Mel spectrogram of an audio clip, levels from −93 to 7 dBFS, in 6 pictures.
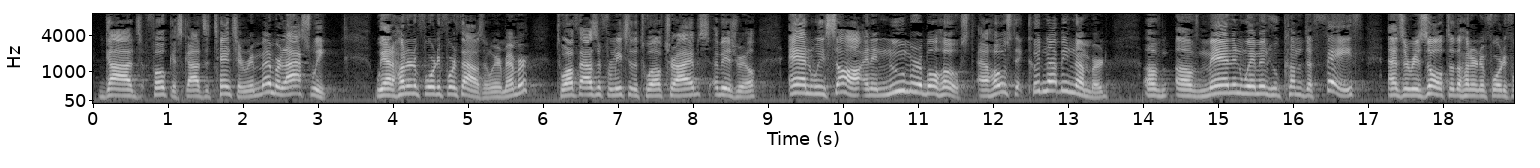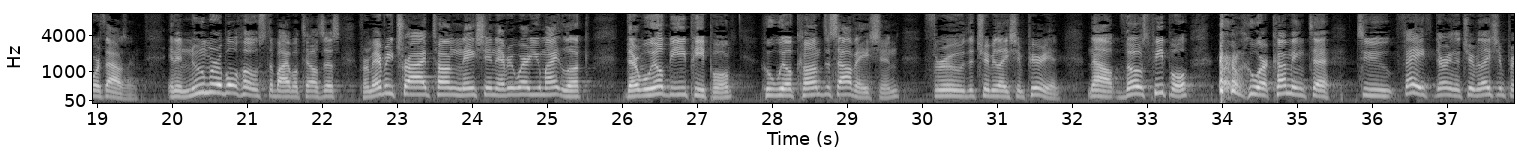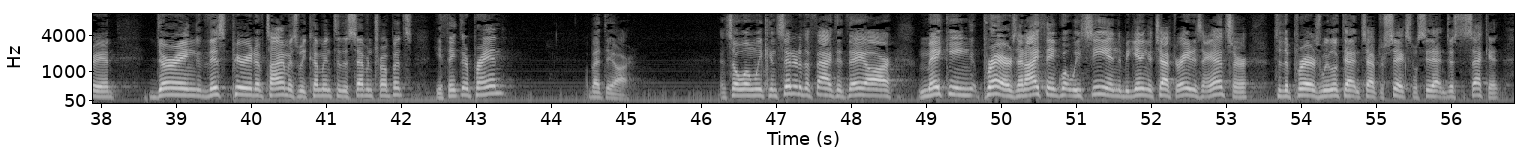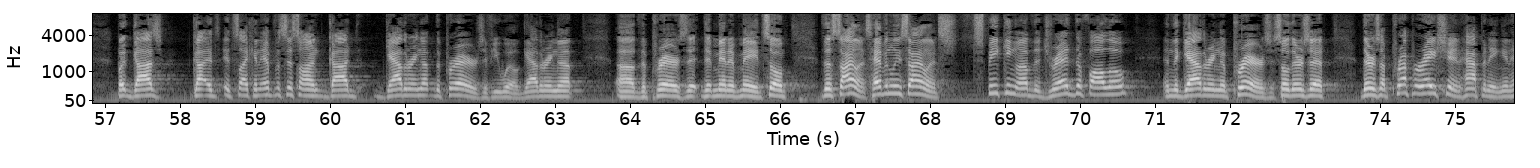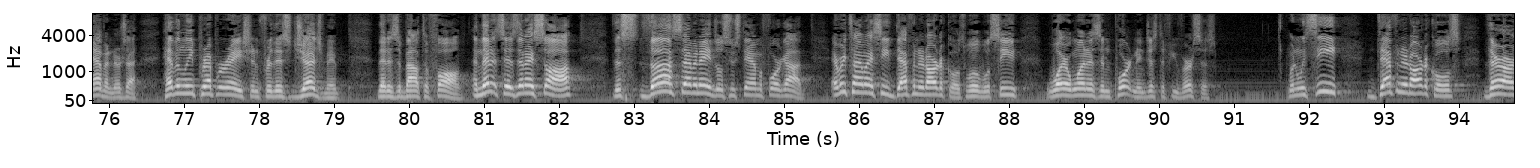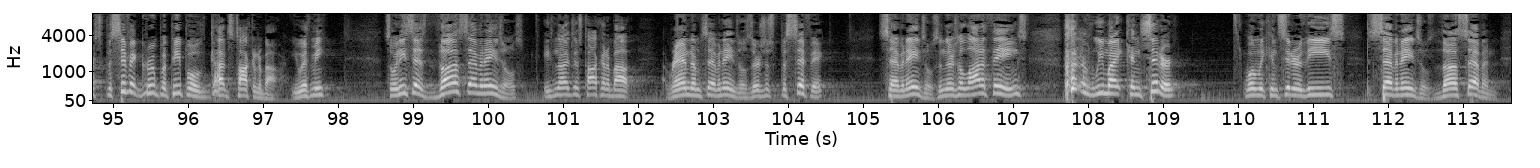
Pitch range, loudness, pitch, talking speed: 145-195 Hz, -17 LUFS, 170 Hz, 160 wpm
